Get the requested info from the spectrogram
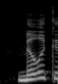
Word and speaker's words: Milek: Milek is how you pronounce it. I asked him for confirmation.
